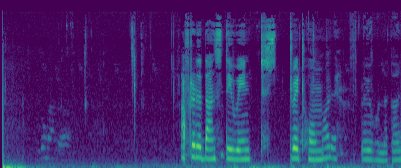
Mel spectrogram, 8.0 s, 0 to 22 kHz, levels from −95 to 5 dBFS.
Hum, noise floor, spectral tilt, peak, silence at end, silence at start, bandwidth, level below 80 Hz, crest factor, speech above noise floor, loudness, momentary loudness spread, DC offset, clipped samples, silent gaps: none; -58 dBFS; -2.5 dB/octave; -8 dBFS; 0 s; 0.05 s; 16.5 kHz; -48 dBFS; 20 dB; 31 dB; -27 LUFS; 18 LU; under 0.1%; under 0.1%; none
